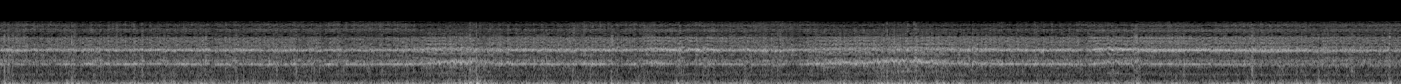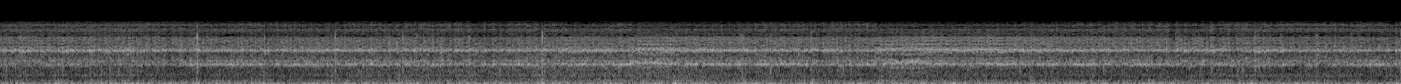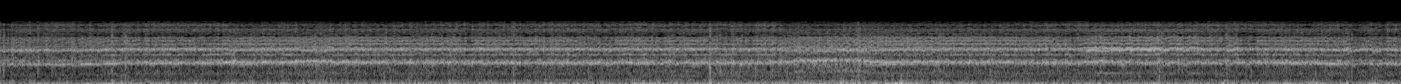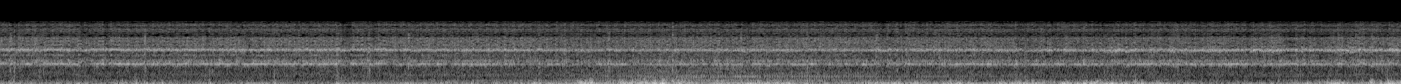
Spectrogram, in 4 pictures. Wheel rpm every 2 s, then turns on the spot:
120, 120, 120, 120, 120, 120, 120, 120, 120, 120, 120, 120, 120, 120, 120, 130, 130, 130, 130, 130, 130, 130, 120, 120, 120, 120, 120, 120.
none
